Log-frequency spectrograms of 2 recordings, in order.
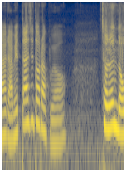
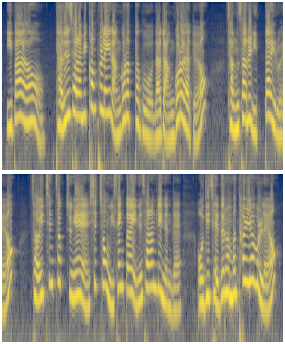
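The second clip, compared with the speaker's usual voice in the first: higher-pitched, indignant customer; angry threatening; 4 semitones higher than usual. Acted. Customer threatening the owner with a hygiene inspection, angry. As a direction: challenge with sharply rising questions.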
